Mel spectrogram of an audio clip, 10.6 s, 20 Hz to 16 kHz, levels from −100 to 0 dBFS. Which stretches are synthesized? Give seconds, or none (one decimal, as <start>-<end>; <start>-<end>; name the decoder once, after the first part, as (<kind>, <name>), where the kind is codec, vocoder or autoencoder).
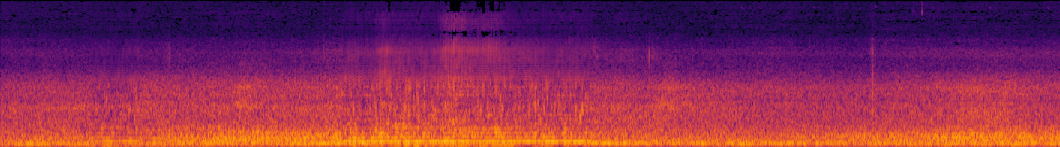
0.9-1.4 (vocoder, BigVGAN v2); 3.4-5.9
